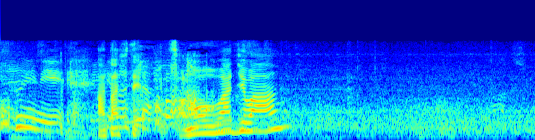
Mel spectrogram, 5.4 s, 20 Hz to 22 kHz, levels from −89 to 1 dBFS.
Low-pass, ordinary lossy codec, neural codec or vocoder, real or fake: none; none; none; real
